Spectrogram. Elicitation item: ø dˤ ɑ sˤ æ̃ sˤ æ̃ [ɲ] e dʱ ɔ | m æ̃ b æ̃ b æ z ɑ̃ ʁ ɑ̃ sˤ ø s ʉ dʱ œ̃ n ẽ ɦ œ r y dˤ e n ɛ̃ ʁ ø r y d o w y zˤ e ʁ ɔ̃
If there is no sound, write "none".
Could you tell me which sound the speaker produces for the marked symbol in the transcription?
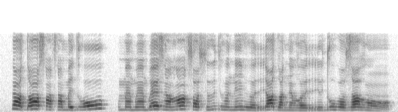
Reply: m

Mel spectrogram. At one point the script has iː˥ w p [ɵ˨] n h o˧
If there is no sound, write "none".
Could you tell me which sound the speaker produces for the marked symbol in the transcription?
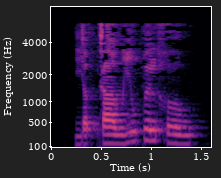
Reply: ɵ˥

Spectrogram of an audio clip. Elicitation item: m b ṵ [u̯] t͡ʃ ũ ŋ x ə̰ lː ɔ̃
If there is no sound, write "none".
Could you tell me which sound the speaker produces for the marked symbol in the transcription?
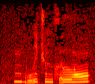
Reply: i̯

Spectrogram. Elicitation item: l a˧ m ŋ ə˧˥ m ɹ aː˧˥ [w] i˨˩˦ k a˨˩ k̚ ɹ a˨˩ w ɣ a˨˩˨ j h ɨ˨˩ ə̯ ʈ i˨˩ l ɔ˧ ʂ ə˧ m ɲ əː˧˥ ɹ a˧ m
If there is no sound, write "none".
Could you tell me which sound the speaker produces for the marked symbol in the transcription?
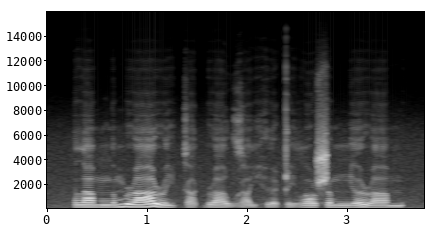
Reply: ɹ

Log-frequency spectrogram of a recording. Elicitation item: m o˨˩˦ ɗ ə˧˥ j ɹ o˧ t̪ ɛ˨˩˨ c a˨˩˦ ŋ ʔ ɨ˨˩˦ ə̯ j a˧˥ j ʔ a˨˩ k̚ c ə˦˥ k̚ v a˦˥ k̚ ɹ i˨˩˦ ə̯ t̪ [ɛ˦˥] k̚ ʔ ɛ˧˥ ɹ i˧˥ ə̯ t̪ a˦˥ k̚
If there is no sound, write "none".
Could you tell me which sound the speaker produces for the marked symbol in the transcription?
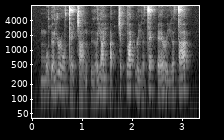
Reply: ɛ˦˥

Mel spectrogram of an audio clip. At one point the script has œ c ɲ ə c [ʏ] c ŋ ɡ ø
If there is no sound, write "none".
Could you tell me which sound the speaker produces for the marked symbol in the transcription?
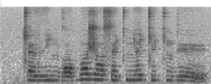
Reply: ʏ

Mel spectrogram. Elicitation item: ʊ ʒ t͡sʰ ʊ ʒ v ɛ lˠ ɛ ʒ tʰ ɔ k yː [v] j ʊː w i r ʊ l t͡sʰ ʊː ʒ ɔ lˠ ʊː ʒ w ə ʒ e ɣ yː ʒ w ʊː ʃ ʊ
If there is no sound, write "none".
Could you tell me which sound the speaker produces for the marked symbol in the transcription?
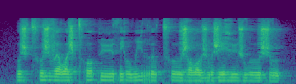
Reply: θ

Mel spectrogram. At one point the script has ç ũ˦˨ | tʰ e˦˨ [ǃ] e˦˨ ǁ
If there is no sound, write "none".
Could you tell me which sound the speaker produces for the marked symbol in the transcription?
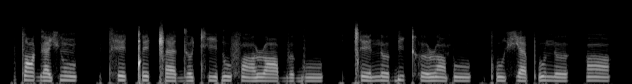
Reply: ǃ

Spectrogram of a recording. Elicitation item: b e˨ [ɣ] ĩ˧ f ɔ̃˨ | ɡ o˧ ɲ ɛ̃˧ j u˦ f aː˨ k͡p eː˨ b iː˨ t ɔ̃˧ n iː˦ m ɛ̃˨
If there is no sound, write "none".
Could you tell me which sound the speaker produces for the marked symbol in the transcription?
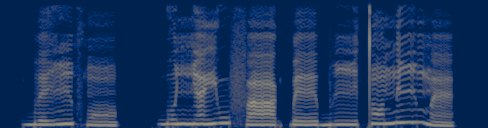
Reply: ɣ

